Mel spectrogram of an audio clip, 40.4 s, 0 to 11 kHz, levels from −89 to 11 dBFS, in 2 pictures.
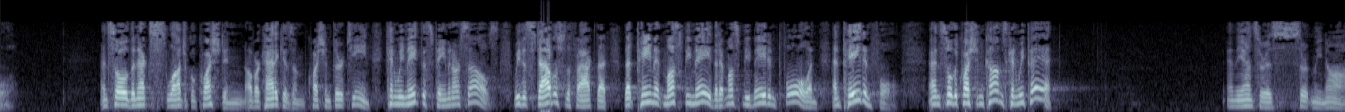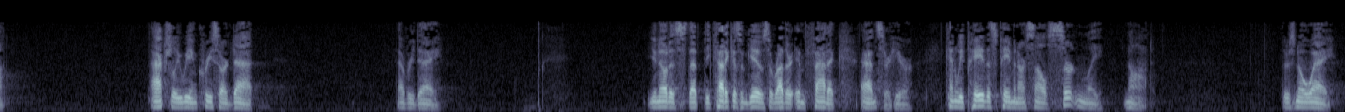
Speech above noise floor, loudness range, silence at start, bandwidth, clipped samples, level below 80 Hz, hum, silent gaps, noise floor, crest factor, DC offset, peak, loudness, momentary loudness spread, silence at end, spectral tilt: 49 dB; 19 LU; 0 s; 6.2 kHz; under 0.1%; -64 dBFS; none; none; -70 dBFS; 22 dB; under 0.1%; 0 dBFS; -21 LUFS; 19 LU; 0.25 s; -6 dB/octave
